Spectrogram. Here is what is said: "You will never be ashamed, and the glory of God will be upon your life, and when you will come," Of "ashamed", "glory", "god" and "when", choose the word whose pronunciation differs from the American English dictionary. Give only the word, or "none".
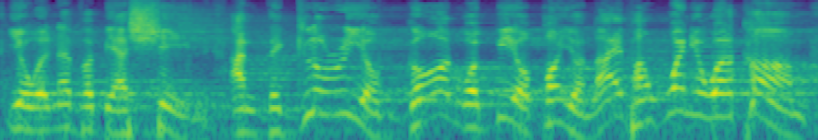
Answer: none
